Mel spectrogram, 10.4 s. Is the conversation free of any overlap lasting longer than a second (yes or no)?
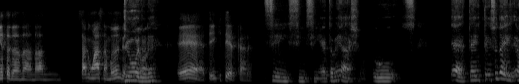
yes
